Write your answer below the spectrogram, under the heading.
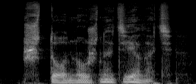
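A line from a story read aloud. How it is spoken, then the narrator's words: Whispered question. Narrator (Russian): спросила Феба шепотом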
